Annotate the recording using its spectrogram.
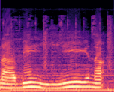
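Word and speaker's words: النبيين: dengan huruf ia sukun Oh ya er membacanya agak ditekan ya dua harokat and nabiyyina Ya udah ada contoh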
